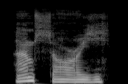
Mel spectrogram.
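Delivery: small, breathy, half-whispered voice. Reading a story where a scolded girl apologizes: half-whispering. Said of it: "She hung her head and whispered".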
